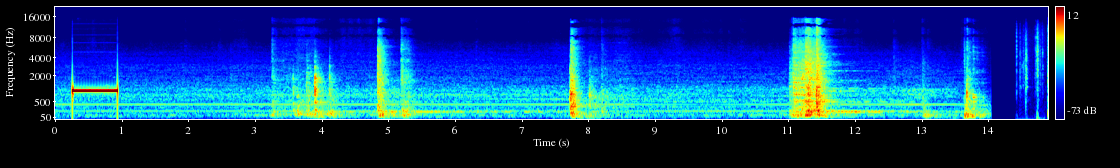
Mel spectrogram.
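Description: A short, loud electronic beep near the start. Then scattered knocks and clatters of a metal deep-dish pizza pan and a wooden board as the pizza comes out of the oven and is set down on the stovetop, with a longer scraping clatter about eleven seconds in, over a steady low hum.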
